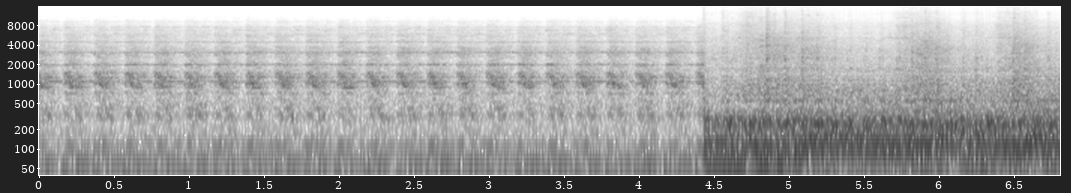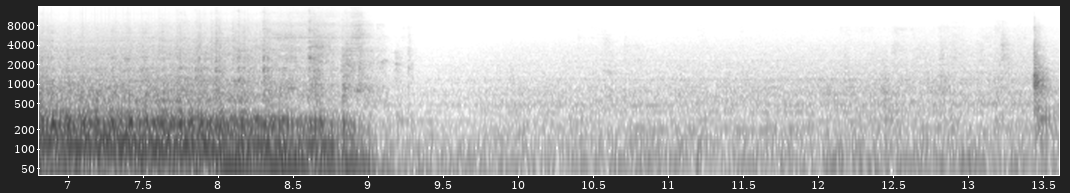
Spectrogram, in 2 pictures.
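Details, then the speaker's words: Ford F250 being started to warm up; it lopes and stumbles unevenly at idle, then gives a loud flat roar before dropping away. Rough running that the owner believes is a fuel delivery issue. "okay so I am pretty well certain we have a fuel delivery issue"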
